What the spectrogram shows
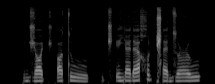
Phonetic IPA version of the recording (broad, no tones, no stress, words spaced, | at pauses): d͡ʒɒ t͡ʃʼɒtu | t͡ʃʼejæɾæ χuǁæd͡zuʕu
